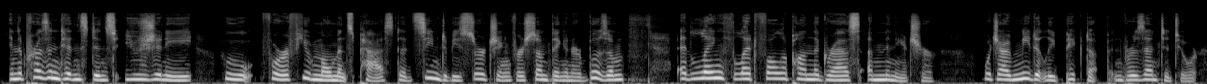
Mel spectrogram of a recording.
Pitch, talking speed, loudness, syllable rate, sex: 215 Hz, 195 wpm, -18 LUFS, 5.9 syllables/s, female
